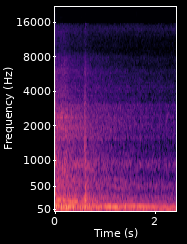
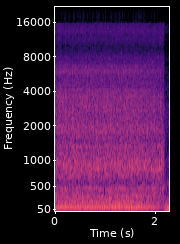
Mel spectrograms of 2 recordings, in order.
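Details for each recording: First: Mercedes 190E 2.0 natural gas conversion, just switched from petrol to gas. Low rumble, weak throttle blip without real pickup, then the engine dies, not powerful and won't idle; stalling from a misadjusted gas pressure reducer idle screw. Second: Mercedes 190E 2.0 with natural gas conversion, warming up while running on petrol. Smooth, even idle around 700 rpm with a steady low hum, no misses or hunting; said to improve the more it is driven; normal idle.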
